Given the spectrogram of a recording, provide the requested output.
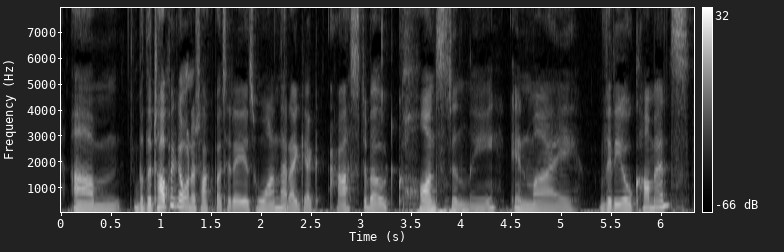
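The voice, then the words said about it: Raspy voice. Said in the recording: “excuse my voice, I'm going through some sort of allergy thing here, and I'll probably be coughing a bit throughout this episode. My voice will be very raspy.”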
